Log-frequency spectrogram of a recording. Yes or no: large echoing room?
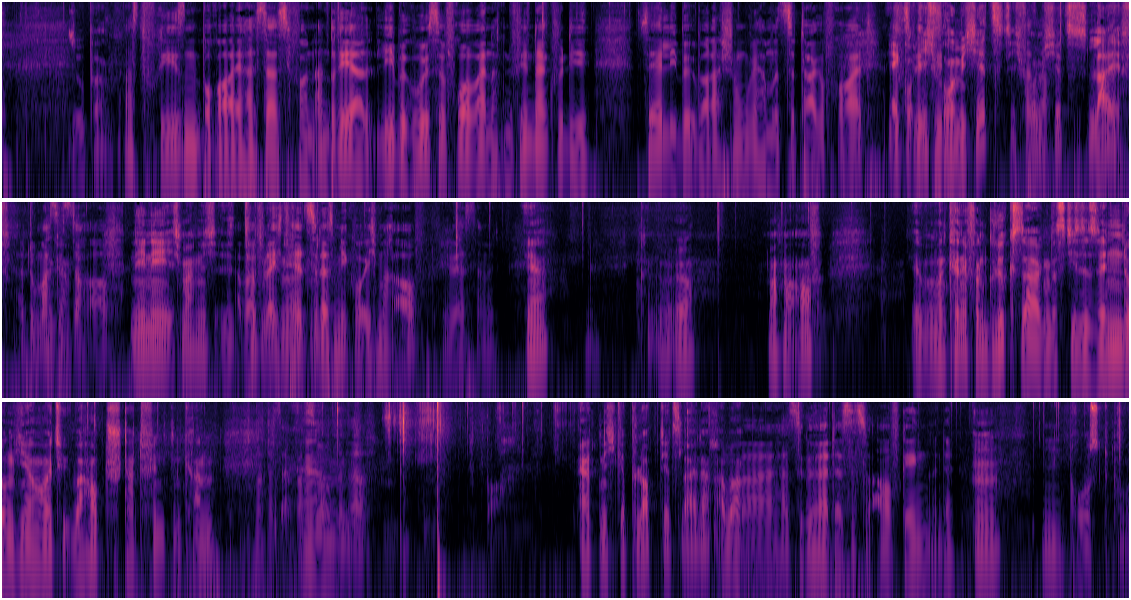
no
